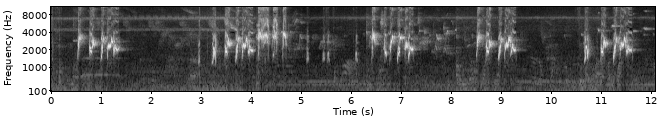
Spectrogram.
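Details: Red-whiskered bulbul fighting song for morning singing training, five energetic phrases of rapid, slurred whistled syllables across twelve seconds, with a faint steady tone underneath.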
